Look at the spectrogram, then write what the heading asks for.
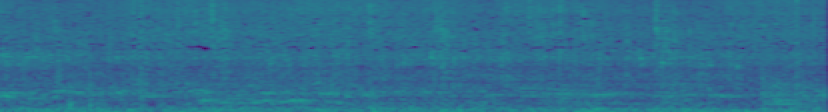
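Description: Food sizzling steadily in hot oil in a kadai, with a faint crackle.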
